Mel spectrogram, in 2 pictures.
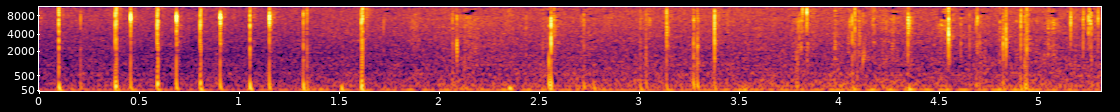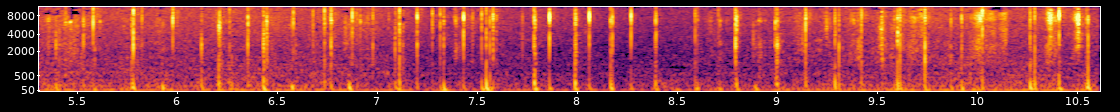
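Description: A small, closed, hollow pink hard-plastic Peep bunny-shaped chapstick case is tapped with long nails close to the microphone. The taps are quick, bright, dry clicks that die away almost instantly, coming in fast, irregular bursts throughout. A steady low hum sits underneath.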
